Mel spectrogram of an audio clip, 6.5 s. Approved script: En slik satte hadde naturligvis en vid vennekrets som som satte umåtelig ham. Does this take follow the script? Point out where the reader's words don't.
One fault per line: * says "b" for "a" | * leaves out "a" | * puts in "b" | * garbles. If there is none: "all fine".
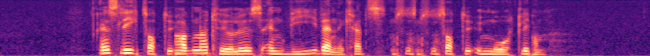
all fine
